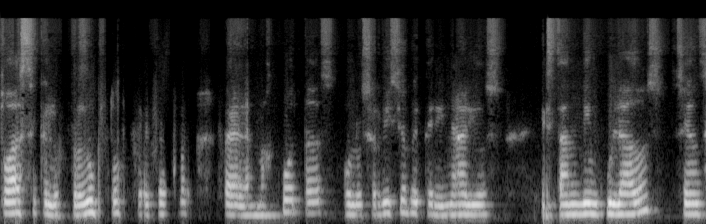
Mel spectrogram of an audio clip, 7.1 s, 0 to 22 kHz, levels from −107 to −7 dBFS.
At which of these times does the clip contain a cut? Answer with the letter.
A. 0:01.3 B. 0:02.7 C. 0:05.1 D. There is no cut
D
